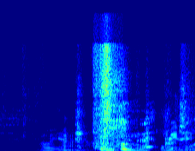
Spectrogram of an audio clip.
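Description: One sharp sneeze bursts out close by, with a person talking just before and after it.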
